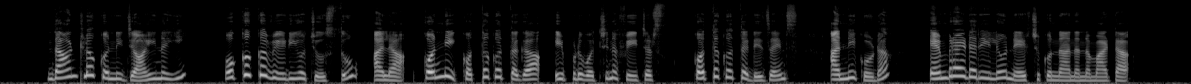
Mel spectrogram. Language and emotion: Telugu, neutral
